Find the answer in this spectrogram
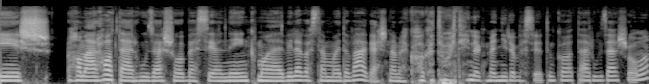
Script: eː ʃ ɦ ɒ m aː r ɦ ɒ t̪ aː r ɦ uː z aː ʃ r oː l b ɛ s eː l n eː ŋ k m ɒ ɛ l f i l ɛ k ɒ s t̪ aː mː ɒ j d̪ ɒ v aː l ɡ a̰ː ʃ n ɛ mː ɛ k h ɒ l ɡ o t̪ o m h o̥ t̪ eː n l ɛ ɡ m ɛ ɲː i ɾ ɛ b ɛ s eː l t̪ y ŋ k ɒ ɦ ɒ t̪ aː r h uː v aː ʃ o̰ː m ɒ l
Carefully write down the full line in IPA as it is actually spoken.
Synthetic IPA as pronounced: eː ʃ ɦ ɒ m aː r ɦ ɒ t̪ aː r ɦ uː z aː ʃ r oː l b ɛ s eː l n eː ŋ k m ɒ ɛ l v i l ɛ ɡ ɒ s t̪ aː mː ɒ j d̪ ɒ v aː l ɡ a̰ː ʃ n ɛ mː ɛ k h ɒ l ɡ ɒ t̪ o m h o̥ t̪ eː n l ɛ ɡ m ɛ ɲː i ɾ ɛ b ɛ s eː l t̪ y ŋ k ɒ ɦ ɒ t̪ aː r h uː z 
